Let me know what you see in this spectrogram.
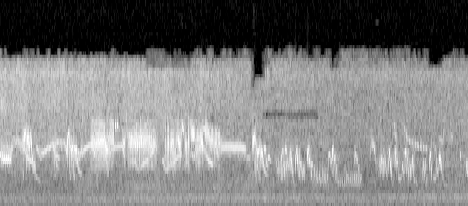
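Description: A songbird singing a rapid, varied song of high chirps and whistles without a break, over a faint steady hiss of open-air background.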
